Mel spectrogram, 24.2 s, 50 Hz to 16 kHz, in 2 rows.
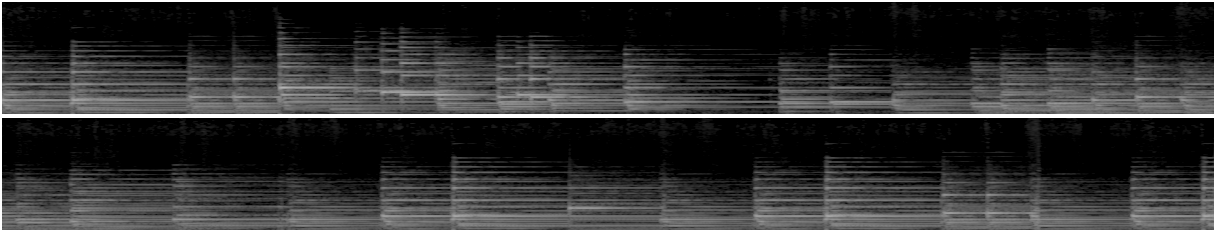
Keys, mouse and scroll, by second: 0.2 click, 0.9-1.6 typing, 3.6 click, 7.2 middle click, 8.0-8.3 scroll up 1, 8.5 middle click, 10.4 click, 12.4 click, 15.8 right click, 21.7 click.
